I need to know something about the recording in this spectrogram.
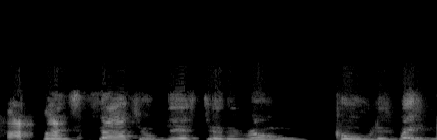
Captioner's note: laughter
